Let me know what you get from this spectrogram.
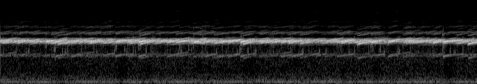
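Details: Night chorus of many spring peepers at a frog pond in early spring, a continuous high-pitched shrill wall of peeping with slight pulsing, and a faint low droning sound beneath.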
